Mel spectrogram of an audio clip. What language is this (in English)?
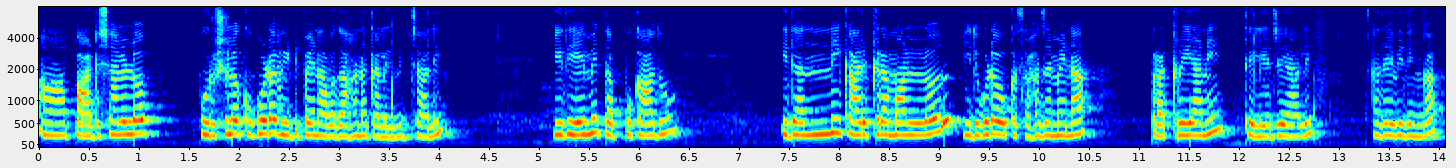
Telugu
